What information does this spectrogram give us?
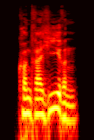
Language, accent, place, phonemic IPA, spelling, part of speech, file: German, Germany, Berlin, /kɔntʁaˈhiːʁən/, kontrahieren, verb, De-kontrahieren.ogg
- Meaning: to contract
